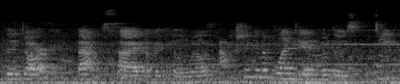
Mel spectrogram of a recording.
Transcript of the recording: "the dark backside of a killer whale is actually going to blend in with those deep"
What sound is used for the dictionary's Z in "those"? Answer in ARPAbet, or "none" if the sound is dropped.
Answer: Z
